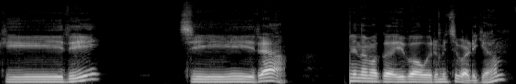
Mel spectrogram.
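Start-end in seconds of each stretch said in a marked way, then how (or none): 0.1-2.7 കീരി, ചീര with long, held ee; long-vowel reading drill. Shown as a demonstration. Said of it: "ഇതുകൊണ്ടുള്ളൊരു വാക്ക് നോക്കൂ". (കീരി, ചീര ഈ നീട്ടി വായിക്കുക)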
